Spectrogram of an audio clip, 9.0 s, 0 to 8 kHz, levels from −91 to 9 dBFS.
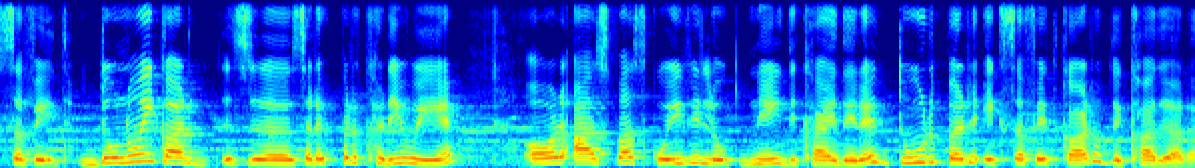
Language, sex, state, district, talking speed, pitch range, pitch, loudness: Hindi, female, Uttar Pradesh, Hamirpur, 185 wpm, 230-280 Hz, 245 Hz, -19 LUFS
